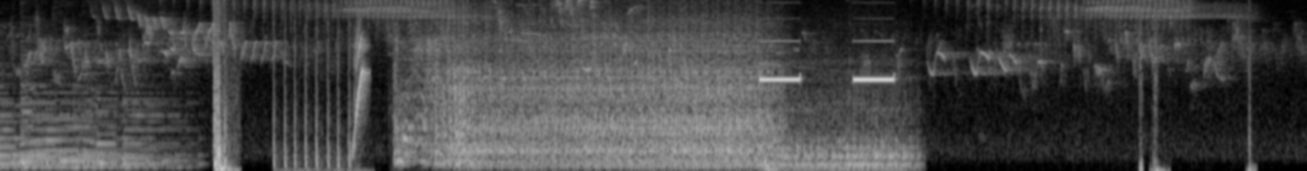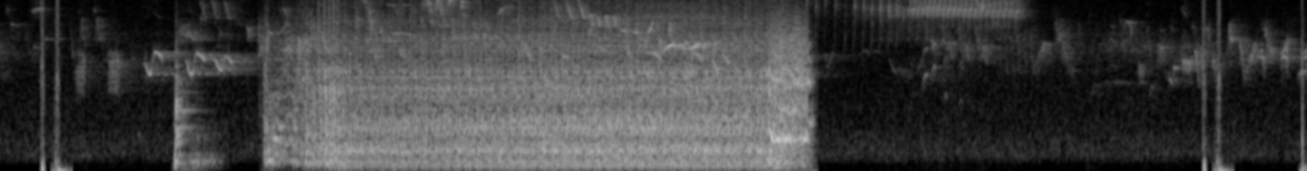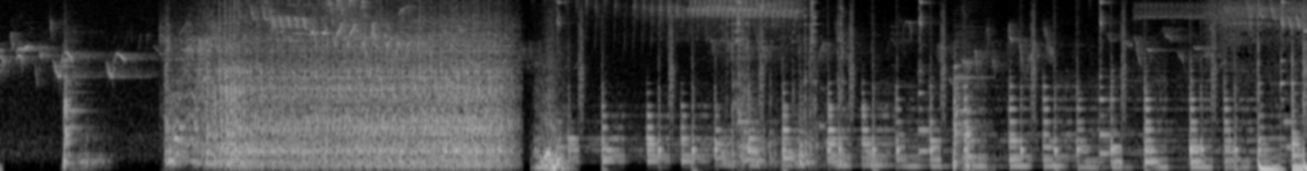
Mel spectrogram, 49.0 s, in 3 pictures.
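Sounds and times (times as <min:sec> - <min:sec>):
birds chirping: 0:00.0 - 0:05.0, 0:05.8 - 0:08.8, 0:09.5 - 0:20.0, 0:20.7 - 0:49.0
tractor engine running: 0:02.7 - 0:11.6, 0:19.6 - 0:26.4, 0:34.7 - 0:39.3.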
